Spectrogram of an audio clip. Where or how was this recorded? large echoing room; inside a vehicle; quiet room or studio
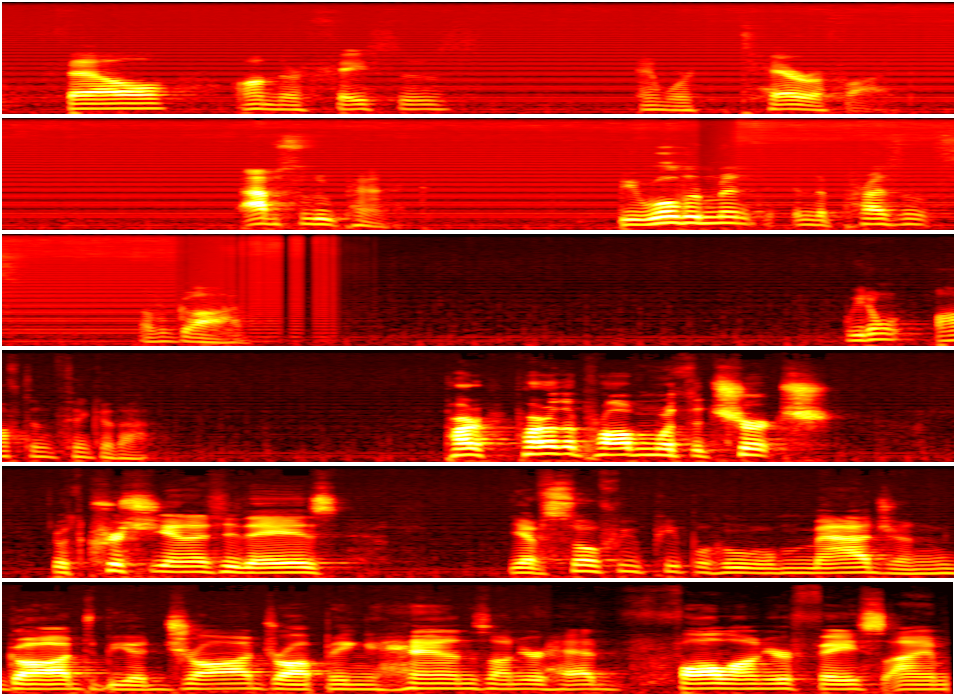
large echoing room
